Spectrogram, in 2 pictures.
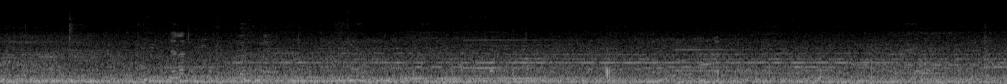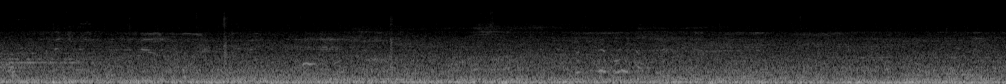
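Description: A busy outdoor crowd murmurs with a steady hum of city noise.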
